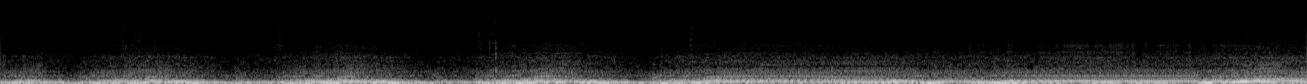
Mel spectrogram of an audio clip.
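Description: A stuck truck's engine revs and rumbles steadily with traction control switched off, a low, loud drone that swells slightly under throttle and carries no talk.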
